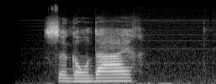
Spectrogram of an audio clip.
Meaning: secondary
- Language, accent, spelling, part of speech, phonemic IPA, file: French, Canada, secondaire, adjective, /sə.ɡɔ̃.dɛʁ/, Qc-secondaire.ogg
